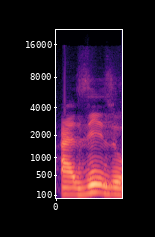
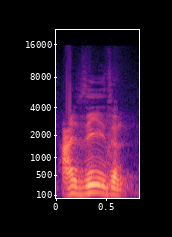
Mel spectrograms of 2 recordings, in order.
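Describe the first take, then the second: First: The word ends on a vowel without n. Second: The word ends with a final n sound. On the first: The ending is dropped to keep the verse's length. "di matan tidak disebutkan tanwinnya" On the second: This is the original full form of the word. "diucapkan dengan tanwin"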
